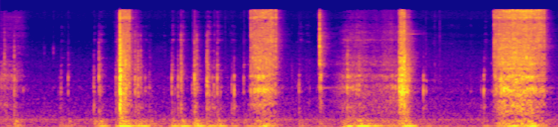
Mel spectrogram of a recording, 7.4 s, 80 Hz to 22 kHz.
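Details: Toshiba BW-3112 Japanese kanji typewriter during restoration: crisp, separate clacks and short ratcheting runs with quiet gaps between strokes; the type mechanism cycles cleanly. Normal typewriter mechanism operation.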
